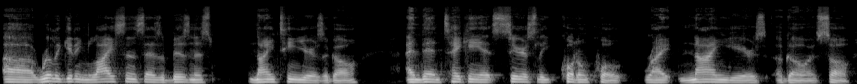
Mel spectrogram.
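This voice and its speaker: A man's voice: on the low side, fairly even intonation, moderate pace, warm tone. A man co-hosting a live-streamed interview over a video call, offering affirmations and asking long questions. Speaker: co-host. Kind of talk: livestream interview talk.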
